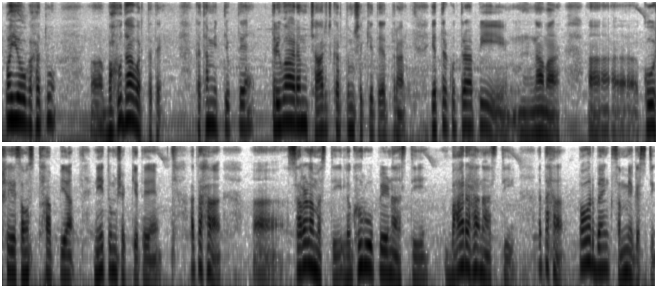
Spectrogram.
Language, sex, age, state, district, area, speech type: Sanskrit, male, 18-30, Karnataka, Uttara Kannada, rural, spontaneous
